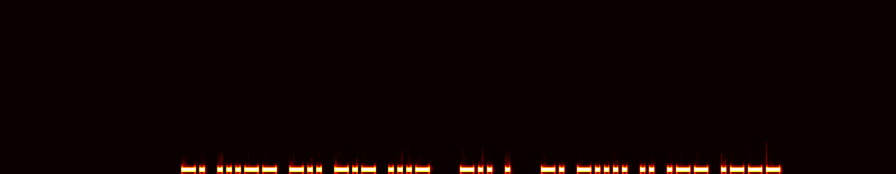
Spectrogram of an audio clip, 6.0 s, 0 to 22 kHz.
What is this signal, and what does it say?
Morse code, heard as a keyed tone, about 40 wpm, 700 Hz. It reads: N3DKV DE N6IWJ
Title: USA Callsign DE Callsign - 5 Characters - 40wpm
